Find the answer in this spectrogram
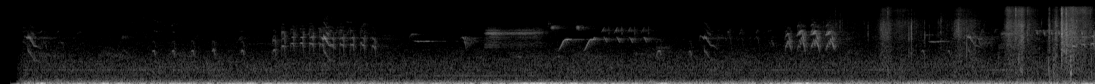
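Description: Birds chirping and trilling in short, high calls that come in clusters every second or two, over a steady low rumble of outdoor background noise.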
